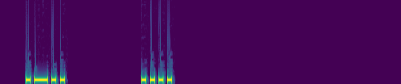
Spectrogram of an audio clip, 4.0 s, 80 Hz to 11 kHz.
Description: Morse code, heard as a keyed tone, about 28 wpm, spaced as for 10 wpm, 700 Hz. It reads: LH
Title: USA Call Signs - 6 Characters - 6x Character Spacing - 28wpm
